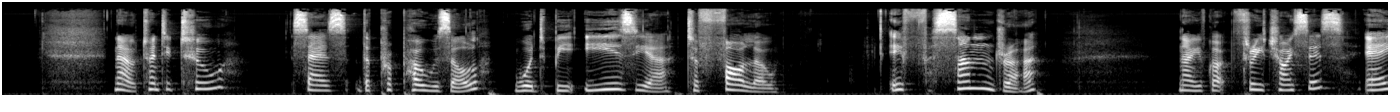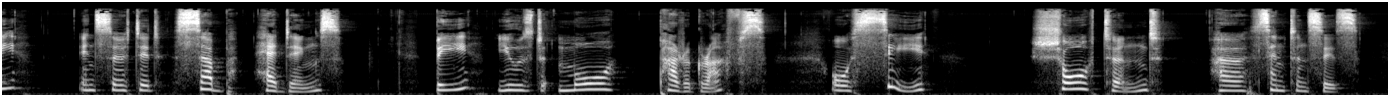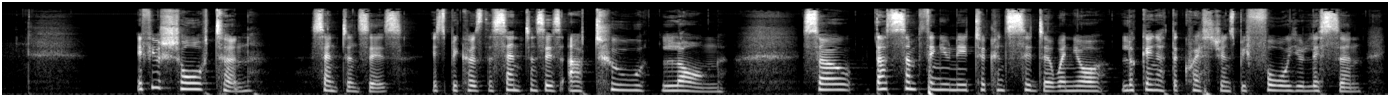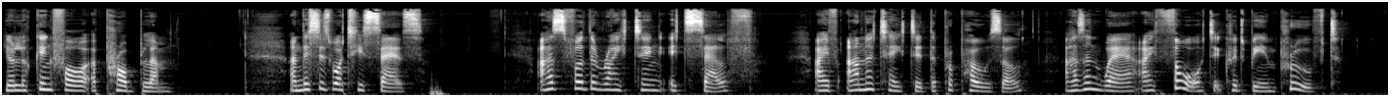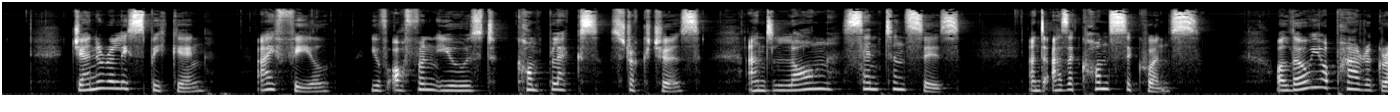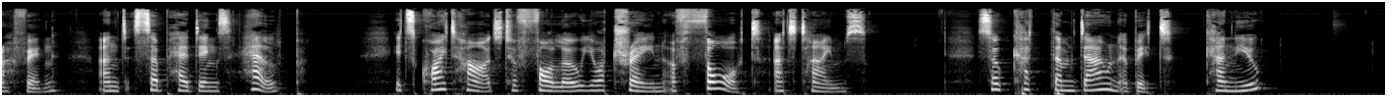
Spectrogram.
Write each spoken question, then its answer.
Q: the proposal would be easier to follow if Sandra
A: which gives us answer C, shorten her sentences.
